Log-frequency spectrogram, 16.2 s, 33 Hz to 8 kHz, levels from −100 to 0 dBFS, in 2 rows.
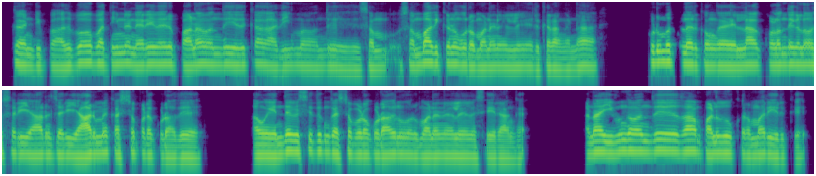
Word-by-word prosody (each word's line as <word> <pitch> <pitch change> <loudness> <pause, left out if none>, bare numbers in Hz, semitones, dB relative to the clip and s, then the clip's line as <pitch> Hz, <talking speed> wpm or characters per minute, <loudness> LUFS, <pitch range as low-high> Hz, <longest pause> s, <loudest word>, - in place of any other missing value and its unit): கண்டிப்பா, 125 -2 -1
அதுபோக 145 +5 0
பாத்தீங்கன்னா, 140 +1 0
நெறைய 140 +2 +2
பேரு 140 0 +1
பணம் 140 +3 +2
வந்து 135 0 -3
எதுக்காக 135 +1 -2
அதிகமா 125 +1 -5
வந்து 120 +1 -5 0.3
சம் 110 0 -2 0.3
சம்பாதிக்கணுங்கிற 140 -1 +2
மனநிலையில 120 0 -2
இருக்கிறாங்கன்னா, 110 +2 -2 0.6
குடும்பத்தில 155 -2 +1
இருக்கவங்க, 125 -1 -1
எல்லா 130 +2 +2 0.2
கொழந்தைகளும் 135 0 +1
சரி, 125 -1 0
யாரும் 120 0 0
சரி, 120 0 +1
யாருமே 120 +4 +5
கஷ்டப்படக்கூடாது. 110 -3 -2 0.7
அவுங்க 115 0 +3
எந்த 140 +5 +3
விஷயத்துக்கும் 140 -2 -1
கஷ்டப்படக்கூடாதுன்னு 120 0 +1
ஒரு 110 - -3
மனநிலையில 110 -1 0
செய்றாங்க. 100 -2 -2 0.7
ஆனா 140 +3 +4
இவுங்க 150 +3 +2
வந்து 145 +2 0 0.3
தான் 150 -2 +5
பழுதூக்குற 125 -1 +1
மாரி 120 0 +1
இருக்கு. 105 -1 -9
125 Hz, 135 wpm, -23 LUFS, 115-135 Hz, 0.7 s, யாருமே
